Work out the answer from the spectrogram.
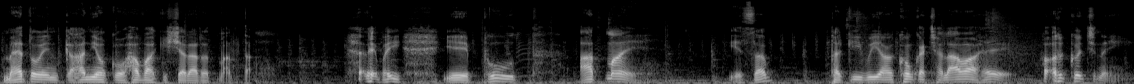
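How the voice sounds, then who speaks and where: A man's voice: on the low side, lively intonation, slow pace, long pauses, soft background music. A man playing a sensible, bookish, dismissive skeptic in an audio drama, reasoning with a light smile in the voice. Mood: amused, dismissive. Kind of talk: dramatic radio-play acting.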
